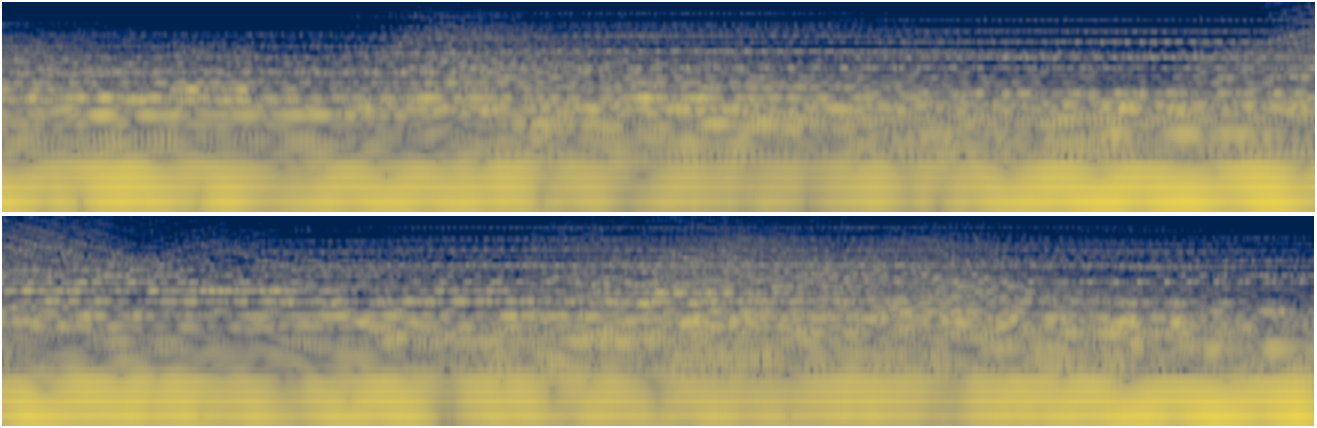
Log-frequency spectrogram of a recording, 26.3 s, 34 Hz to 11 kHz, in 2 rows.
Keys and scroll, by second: 4.4 s, 12.5 s, 14.1 1.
